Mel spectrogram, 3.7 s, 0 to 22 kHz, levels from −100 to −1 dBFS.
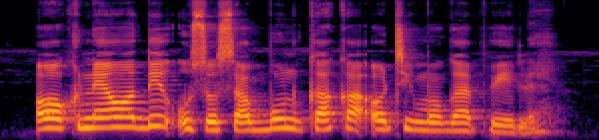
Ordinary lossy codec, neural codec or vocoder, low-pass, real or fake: none; none; none; real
